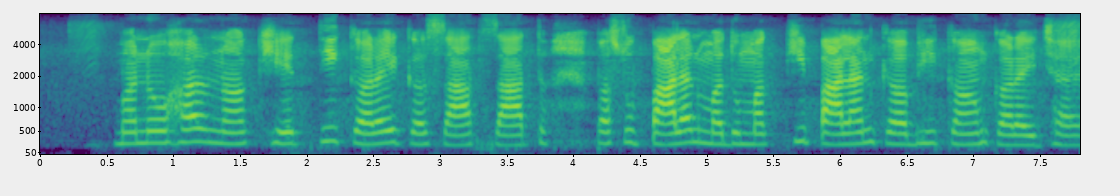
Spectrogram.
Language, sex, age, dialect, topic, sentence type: Maithili, female, 18-24, Angika, agriculture, statement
